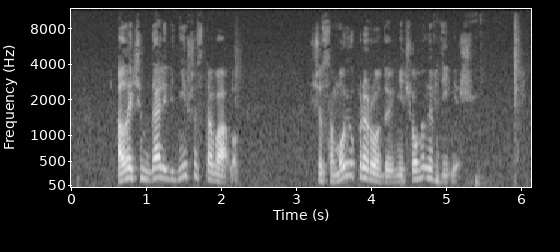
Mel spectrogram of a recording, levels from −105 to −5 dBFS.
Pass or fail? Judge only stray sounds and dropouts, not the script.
pass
